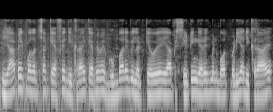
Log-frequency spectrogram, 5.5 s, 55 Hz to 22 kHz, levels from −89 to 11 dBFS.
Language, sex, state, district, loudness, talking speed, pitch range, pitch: Hindi, male, Gujarat, Gandhinagar, -13 LUFS, 275 wpm, 140-160 Hz, 145 Hz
